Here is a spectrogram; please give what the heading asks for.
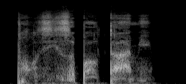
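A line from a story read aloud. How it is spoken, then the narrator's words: Quiet hiss from floor. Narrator (Russian): тихо прошипел с пола доктор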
